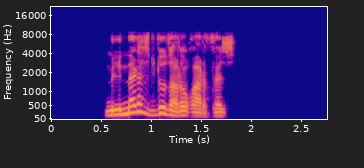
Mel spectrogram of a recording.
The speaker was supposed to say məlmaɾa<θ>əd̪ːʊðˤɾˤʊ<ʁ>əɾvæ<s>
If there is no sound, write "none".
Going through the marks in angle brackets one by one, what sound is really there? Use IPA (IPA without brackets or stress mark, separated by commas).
θ, ʁ, z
